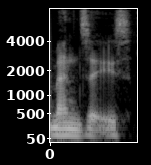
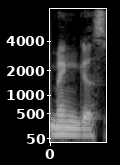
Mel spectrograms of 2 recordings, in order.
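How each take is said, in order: First: The name is said with a z sound. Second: The name is said with a g sound. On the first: "I think you said Menzies" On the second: "you might pronounce it Mingus"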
